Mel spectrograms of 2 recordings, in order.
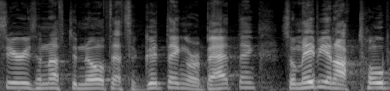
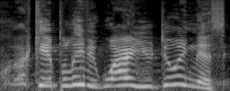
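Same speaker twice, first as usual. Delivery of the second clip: acted exasperated outburst, pitched up; high, mock-furious questioning; mad; 7 semitones higher, 3 dB louder than usual. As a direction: play an angry master scolding. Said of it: "he gets mad".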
